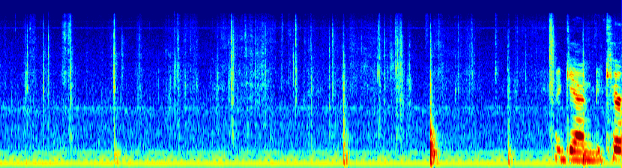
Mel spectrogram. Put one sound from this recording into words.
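A plastic sleeve crinkles as hands handle it.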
